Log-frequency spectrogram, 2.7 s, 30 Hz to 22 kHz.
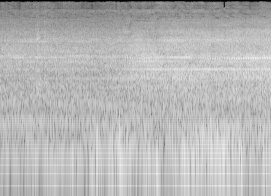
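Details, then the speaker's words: Old Traulsen fridge converted from water-cooled to air-cooled with salvaged walk-in condenser coil, running on R134a and just started: even roar of fan and compressor with faint steady high tone, no knocks; running normally. "section's still a little warm i just turned it on so give it a break but here it goes see could be done it's running"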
